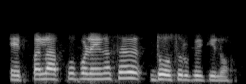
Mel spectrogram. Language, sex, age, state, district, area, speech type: Urdu, female, 30-45, Delhi, East Delhi, urban, conversation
